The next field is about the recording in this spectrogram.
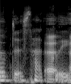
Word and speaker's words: Aldous Huxley: Okay, what he wrote is, what Orwell feared, George Orwell, he's kind of comparing and contrasting George Orwell's 1984 with Aldous Huxley. Is that how you pronounce it? – Aldous Huxley.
